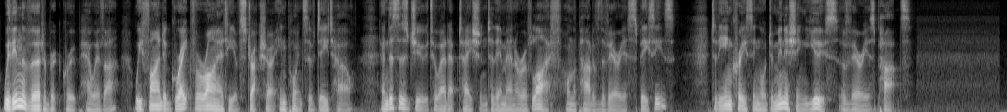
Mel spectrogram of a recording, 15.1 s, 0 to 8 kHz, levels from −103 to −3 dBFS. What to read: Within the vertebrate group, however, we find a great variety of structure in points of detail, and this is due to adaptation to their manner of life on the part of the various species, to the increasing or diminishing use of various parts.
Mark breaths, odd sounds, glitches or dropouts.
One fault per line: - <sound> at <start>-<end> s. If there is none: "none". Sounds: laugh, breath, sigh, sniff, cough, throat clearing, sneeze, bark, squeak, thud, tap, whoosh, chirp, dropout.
none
